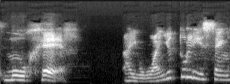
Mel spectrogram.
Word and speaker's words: mujer: I'm not saying mujer, it's mujer.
